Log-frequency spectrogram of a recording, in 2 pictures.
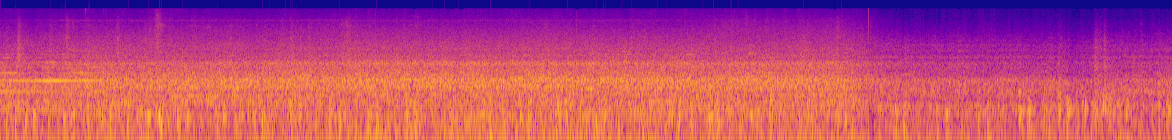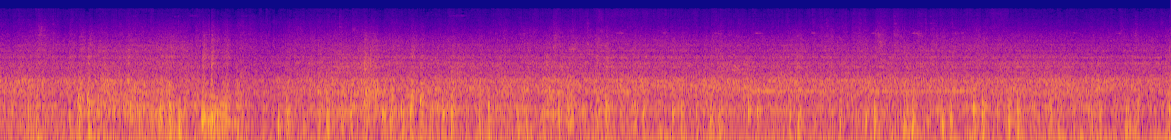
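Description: Running noise of a moving Indian Railways passenger express heard from its open coach door: wheels rolling on the track. About eleven seconds in, the sound drops a little and turns duller.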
